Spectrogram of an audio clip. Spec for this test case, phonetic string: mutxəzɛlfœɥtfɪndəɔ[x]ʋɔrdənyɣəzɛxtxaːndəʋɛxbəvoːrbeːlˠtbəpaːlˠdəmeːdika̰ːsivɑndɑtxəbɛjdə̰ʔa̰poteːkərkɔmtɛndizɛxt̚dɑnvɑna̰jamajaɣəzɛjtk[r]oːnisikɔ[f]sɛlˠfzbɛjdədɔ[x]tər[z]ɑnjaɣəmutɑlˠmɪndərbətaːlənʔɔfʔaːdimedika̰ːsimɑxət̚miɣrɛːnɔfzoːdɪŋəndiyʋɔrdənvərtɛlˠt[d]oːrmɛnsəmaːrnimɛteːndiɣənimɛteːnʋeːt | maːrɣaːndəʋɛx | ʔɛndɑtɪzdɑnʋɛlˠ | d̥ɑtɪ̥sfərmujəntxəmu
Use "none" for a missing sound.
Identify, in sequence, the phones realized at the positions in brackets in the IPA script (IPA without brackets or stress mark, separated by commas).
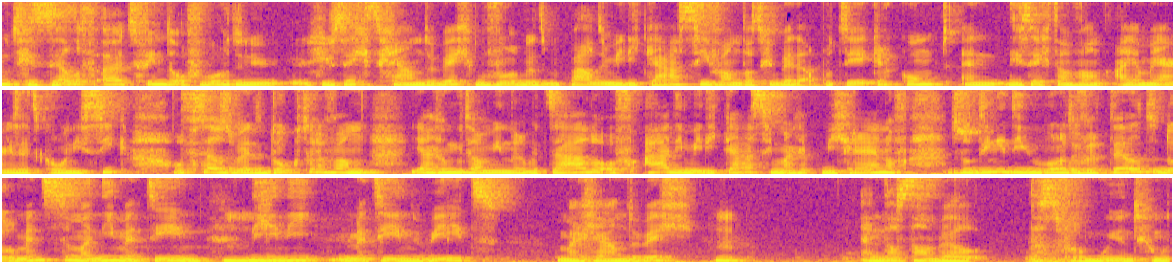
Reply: f, r, f, k, v, d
